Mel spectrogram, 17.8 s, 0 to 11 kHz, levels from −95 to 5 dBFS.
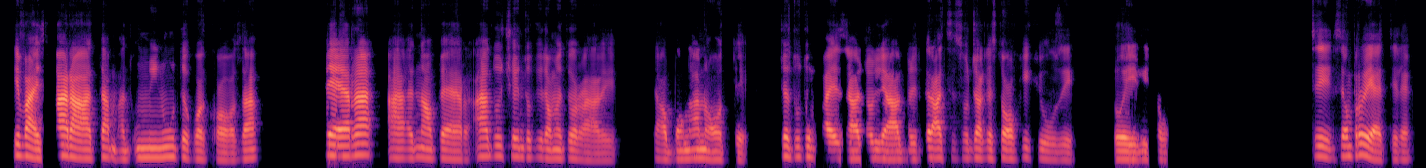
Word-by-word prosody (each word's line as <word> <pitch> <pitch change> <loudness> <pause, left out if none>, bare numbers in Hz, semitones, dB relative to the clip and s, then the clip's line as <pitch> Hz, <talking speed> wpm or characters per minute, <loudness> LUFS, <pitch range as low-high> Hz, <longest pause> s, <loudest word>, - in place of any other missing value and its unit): che 175 - -1
vai 160 -5 +6
in 130 - 0
sparata, 145 -3 +6
ma 125 -3 -8
d 120 - -12
1 140 0 -3
minuto 145 +1 -2
e - - -24
qualcosa, 120 +1 -3 0.8
per 160 -2 +6 0.4
a 135 -1 -1
no, 135 -2 -1
per 120 -3 -2
a 155 0 +2
200 155 -2 -6
chilometri 130 -2 -5
orari. 105 -4 -4 0.4
Ciao, 120 -3 -6
buonanotte. 120 -1 -4 0.3
C'è 160 - -1
tutto 150 +1 -8
il 145 - -10
paesaggio, 125 0 -1
gli 130 0 -4
alberi. 120 0 0
Grazie, 135 0 0
so 130 +1 -13
già 135 0 0
che 135 +1 -6
sto 130 +2 -5
a - - +3
occhi 130 +3 -10
chiusi. 115 -5 -10 0.5
Lo 120 - +2
evito. 115 -1 -3 1.8
Sì, 155 -4 -2
sei 160 +5 -3
un 160 - -2
proiettile. 120 -8 0
130 Hz, 135 wpm, -24 LUFS, 120-145 Hz, 1.8 s, vai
